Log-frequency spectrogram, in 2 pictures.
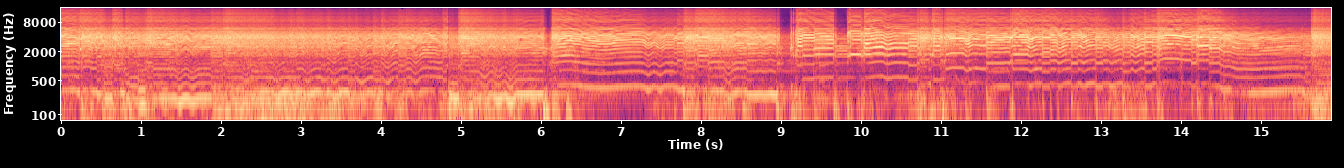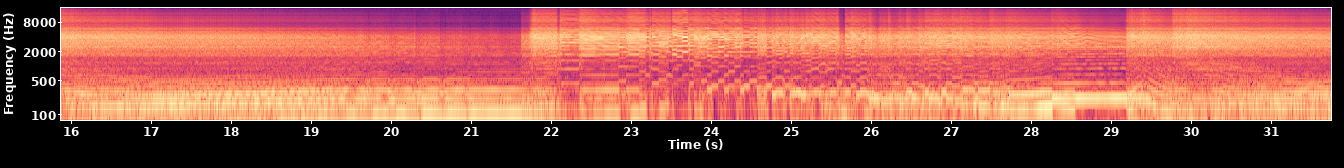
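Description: Electric guitar on an Epiphone Les Paul fitted with a Les Trem-style tremolo, played distorted with reverb and delay: riffs and lead lines, with a wide wavering vibrato in the middle, then a long slow dip in pitch and back up a little past halfway.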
